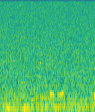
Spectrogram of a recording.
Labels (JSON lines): {"label": "ambient", "recorder": "HydroMoth"}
